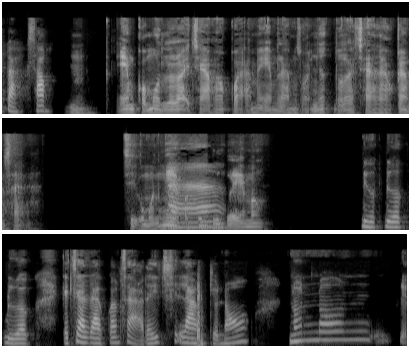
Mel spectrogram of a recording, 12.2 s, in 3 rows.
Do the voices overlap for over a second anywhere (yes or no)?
no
